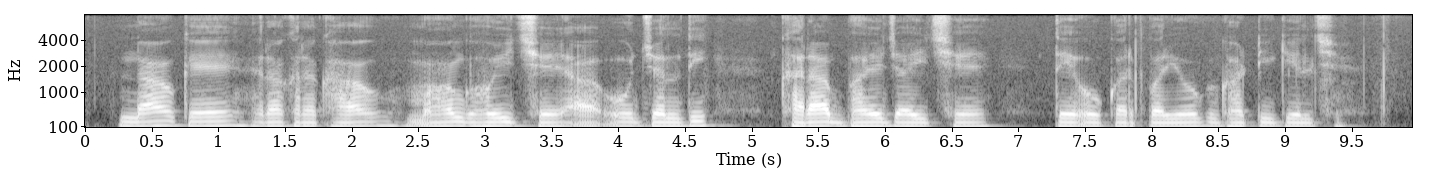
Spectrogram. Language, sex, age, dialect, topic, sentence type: Maithili, male, 18-24, Eastern / Thethi, agriculture, statement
